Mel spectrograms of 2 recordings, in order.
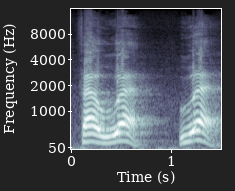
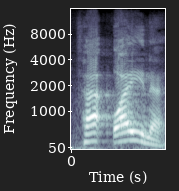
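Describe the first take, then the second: First: ফা ওয়া with a clean open ওয়া, no glide; correct pronunciation, demonstrated. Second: ফা ওয়াই said with a gliding ওয়াই; wrong pronunciation, demonstrated. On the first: Teacher models the correct ফা ওয়া. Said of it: "এমনও নয়". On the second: Teacher imitates the common mistake for students. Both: Shown as a demonstration.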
